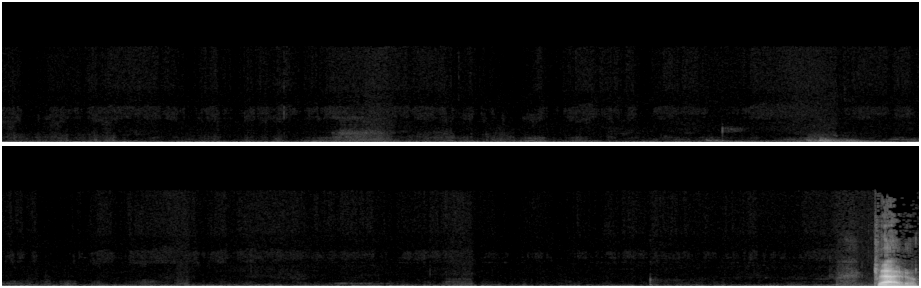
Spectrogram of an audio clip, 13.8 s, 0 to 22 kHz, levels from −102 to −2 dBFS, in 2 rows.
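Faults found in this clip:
No faults found in recording.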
